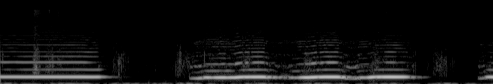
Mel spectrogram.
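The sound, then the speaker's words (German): A conch shell trumpet with its tip broken off is blown, giving a loud, steady horn-like tone rich in overtones: a short blast of about a second, then a longer, slightly wavering one, and the start of a third. “This is a conch shell trumpet. Das ist ein Muschelhorn. Die Spitze wurde abgebrochen, damit man einen Ton erzeugen kann.”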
